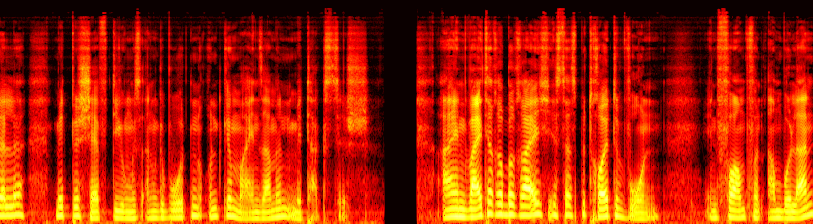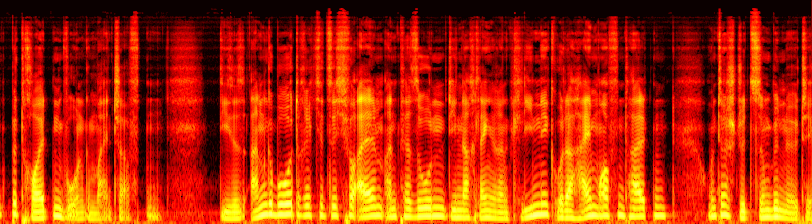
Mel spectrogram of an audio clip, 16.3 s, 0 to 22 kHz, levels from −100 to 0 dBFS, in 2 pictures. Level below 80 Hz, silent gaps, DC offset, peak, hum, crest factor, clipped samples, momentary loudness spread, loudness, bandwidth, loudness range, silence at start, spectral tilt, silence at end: -44 dBFS; 3.86-4.18 s; under 0.1%; 0 dBFS; none; 20 dB; under 0.1%; 13 LU; -20 LUFS; 17 kHz; 4 LU; 0 s; -6 dB/octave; 0 s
